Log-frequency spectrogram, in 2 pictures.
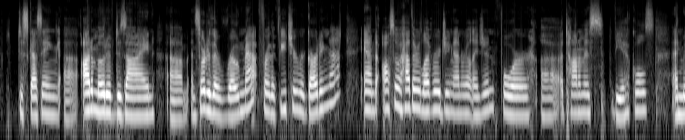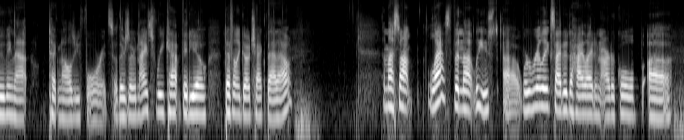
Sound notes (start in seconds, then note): none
